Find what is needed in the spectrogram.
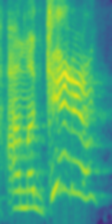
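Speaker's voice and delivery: high, loud put-on vow; gleeful growing determination. Real, not acted. Woman vowing to land her man, gleefully determined. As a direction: belt it out with relish.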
